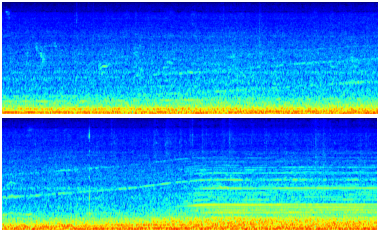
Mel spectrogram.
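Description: Aircraft wheels rumble over the taxiway.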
